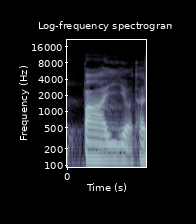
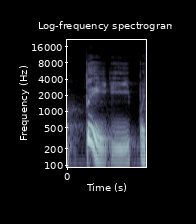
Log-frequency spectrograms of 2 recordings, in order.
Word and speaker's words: Bailly: 首先要肯定一点，就是他的确做过一些小研究，的确是这是一个呃其实挺常用的一个法语的姓，但是它读出来并不是八一啊，它是其实正确的中文其实。中文是有这个发音字的，所以说这里我不能给他满分，主要是这个原因。它如果是正确的翻译，应该叫贝伊，不叫八一，因为这个字读出来是贝耶啊，是叫贝伊，不是巴耶，是贝耶啊，所以说是一个。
